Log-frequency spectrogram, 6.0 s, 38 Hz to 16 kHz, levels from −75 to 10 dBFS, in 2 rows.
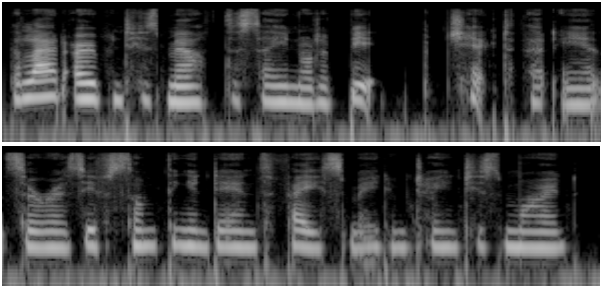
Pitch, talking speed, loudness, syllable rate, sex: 210 Hz, 250 wpm, -21 LUFS, 5.7 syllables/s, female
